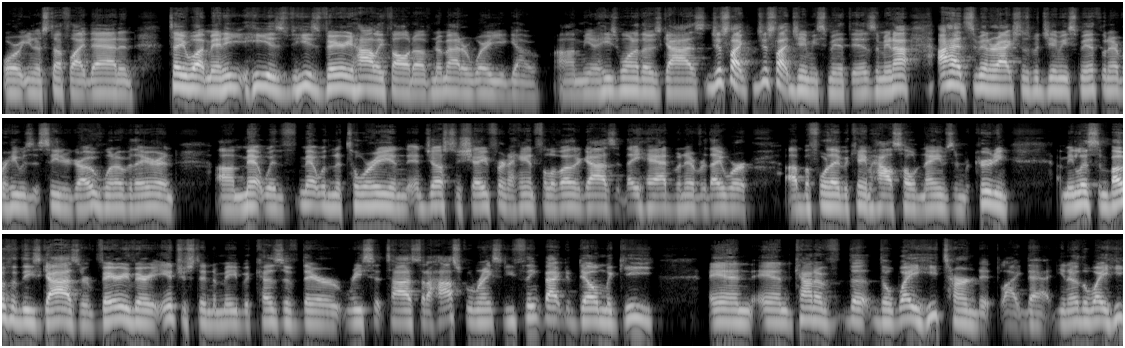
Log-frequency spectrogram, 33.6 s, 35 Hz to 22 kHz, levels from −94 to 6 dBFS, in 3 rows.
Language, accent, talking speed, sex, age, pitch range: English, American, 245 wpm, male, 30-49, 130-150 Hz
